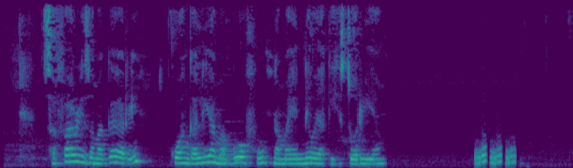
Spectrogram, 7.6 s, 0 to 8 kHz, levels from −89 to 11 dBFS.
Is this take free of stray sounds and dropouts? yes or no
no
